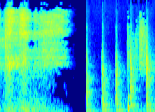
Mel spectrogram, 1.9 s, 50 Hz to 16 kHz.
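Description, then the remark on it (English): A burst of rushing noise fades to a brief silence, then about five sharp knocks land in quick, slightly uneven succession, loud and solid against nothing else. The knocking stands for the first incidents of a reported haunting, on 31 August 1977. “All right, so the first incidents were knocking on...”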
